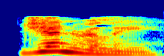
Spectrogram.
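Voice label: "generally", American English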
